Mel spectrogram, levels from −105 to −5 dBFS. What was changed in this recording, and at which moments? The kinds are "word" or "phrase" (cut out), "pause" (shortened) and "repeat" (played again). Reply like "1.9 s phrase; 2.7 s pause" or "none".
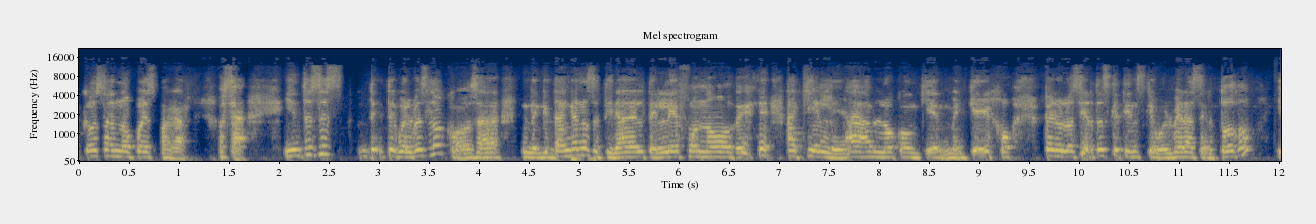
none

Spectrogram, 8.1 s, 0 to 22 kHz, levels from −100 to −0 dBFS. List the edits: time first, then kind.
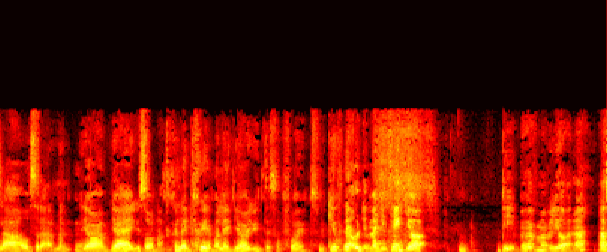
none

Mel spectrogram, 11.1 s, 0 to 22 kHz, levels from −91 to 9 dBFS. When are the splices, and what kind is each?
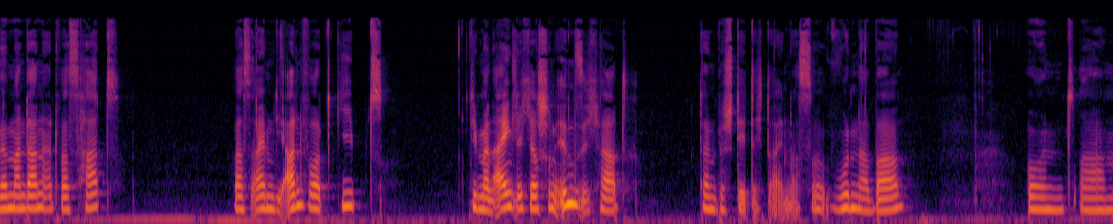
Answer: none

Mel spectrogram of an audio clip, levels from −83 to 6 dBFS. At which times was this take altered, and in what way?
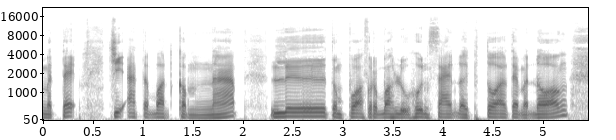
3.2 s word

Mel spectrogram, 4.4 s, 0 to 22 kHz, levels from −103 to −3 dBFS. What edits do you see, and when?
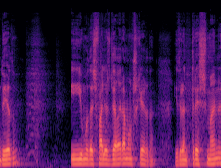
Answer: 2.2 s word

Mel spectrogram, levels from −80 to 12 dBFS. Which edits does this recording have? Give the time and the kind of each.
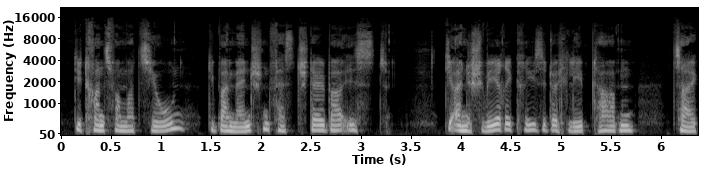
none

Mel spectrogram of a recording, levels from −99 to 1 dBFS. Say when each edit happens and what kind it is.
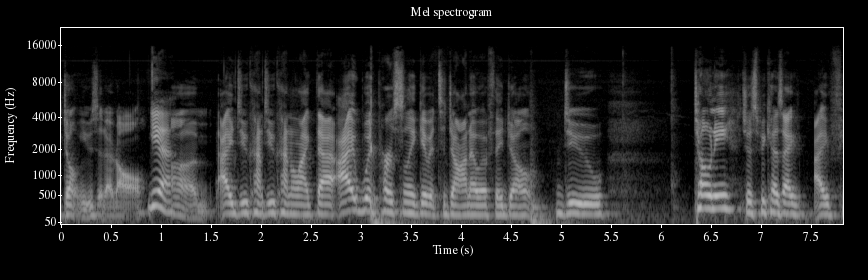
1.6 s word; 2.0 s repeat

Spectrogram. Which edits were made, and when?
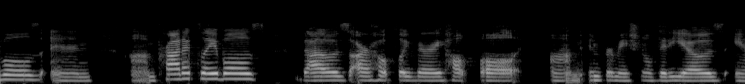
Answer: none

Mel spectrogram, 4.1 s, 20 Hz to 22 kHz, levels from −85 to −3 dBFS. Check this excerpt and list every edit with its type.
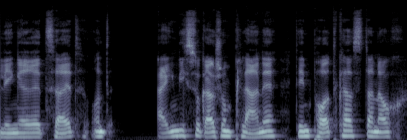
1.3 s pause; 2.9 s pause

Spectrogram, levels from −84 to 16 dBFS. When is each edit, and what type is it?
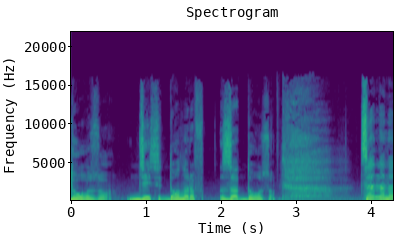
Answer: none

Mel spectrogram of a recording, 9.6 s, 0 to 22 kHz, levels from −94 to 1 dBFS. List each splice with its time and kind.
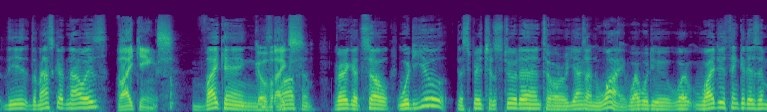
1.5 s word; 4.0 s pause; 4.9 s pause; 5.6 s word; 6.2 s phrase; 7.3 s word

